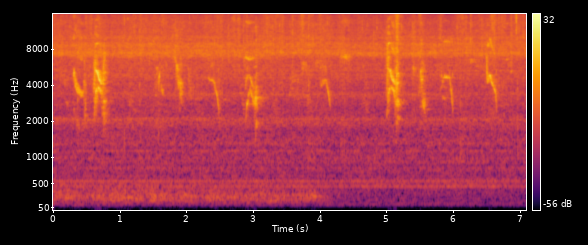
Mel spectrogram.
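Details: Japanese white-eye at home giving thin, high, short chirps, many slurring downward or arching, scattered singly and in small clusters over seven seconds, against a soft low hum that fades after four seconds.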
